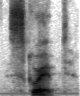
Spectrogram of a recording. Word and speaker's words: Scribd: understood what i said let me spell it out for y'all it's called scribd s-c-r-i-b-d script and it's an app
